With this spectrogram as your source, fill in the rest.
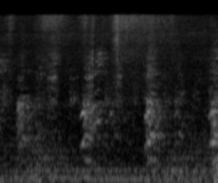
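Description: Small dogs at Anclote Dog Park: several short, yappy barks come at intervals over a murmur of background noise and nearby activity.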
